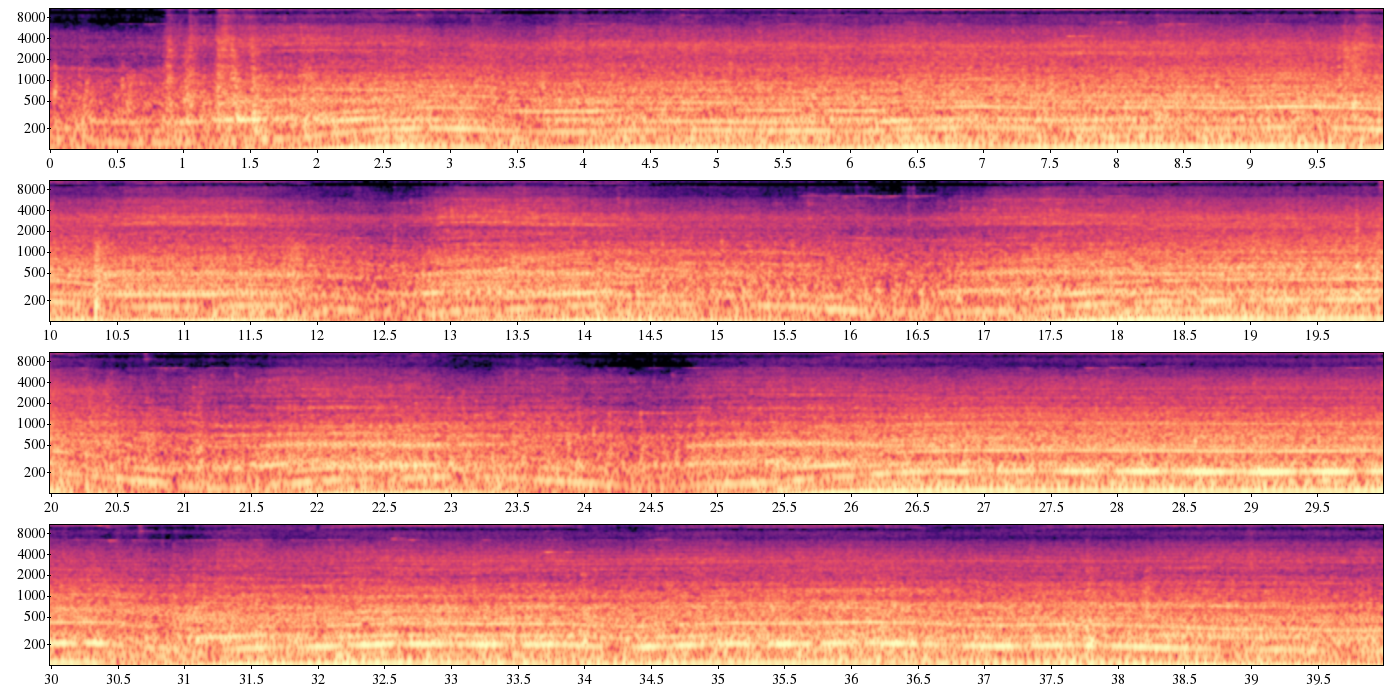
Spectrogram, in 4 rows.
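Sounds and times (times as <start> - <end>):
bulldozer diesel engine under load: 0.0 - 39.9.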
